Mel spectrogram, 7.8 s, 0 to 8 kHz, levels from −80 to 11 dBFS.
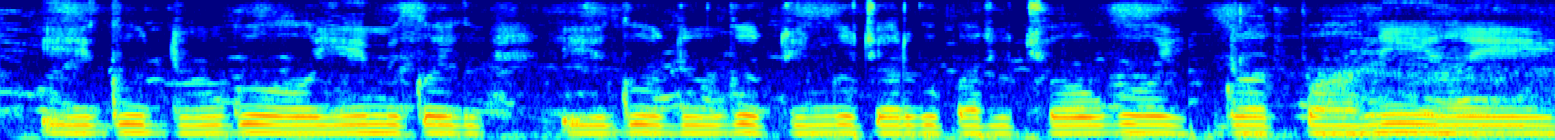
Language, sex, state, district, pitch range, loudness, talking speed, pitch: Bajjika, male, Bihar, Vaishali, 170-175 Hz, -20 LUFS, 85 wpm, 170 Hz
